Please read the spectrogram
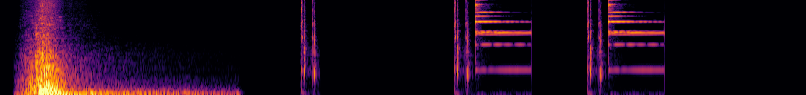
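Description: Animated-title sound effects: a loud whoosh with a deep boom that fades over about a second and a half, a short double click, then two bright chime dings about a second apart.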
